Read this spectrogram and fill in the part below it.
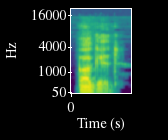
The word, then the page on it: buggered: Australian English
